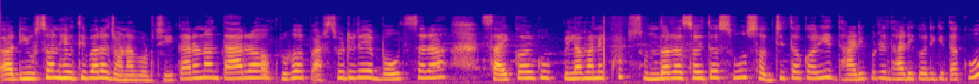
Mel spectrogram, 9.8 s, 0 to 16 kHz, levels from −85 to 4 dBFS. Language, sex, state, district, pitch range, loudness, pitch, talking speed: Odia, female, Odisha, Khordha, 240-290 Hz, -16 LUFS, 275 Hz, 160 wpm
